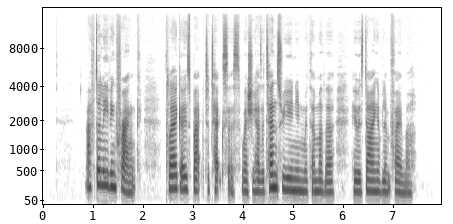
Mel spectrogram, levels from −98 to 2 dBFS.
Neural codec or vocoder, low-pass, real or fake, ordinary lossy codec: none; 14.4 kHz; real; none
